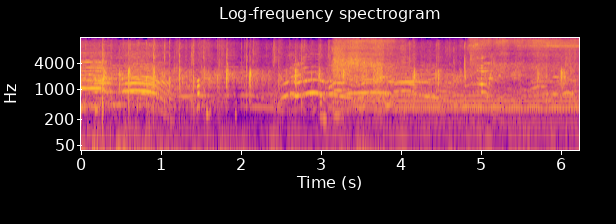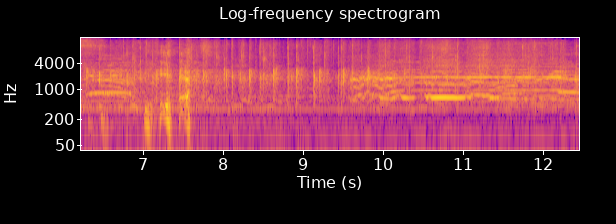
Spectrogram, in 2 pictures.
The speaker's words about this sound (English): Here we go. 1, 2, 3. Yes. Let's shout. Let's do it. Yes.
